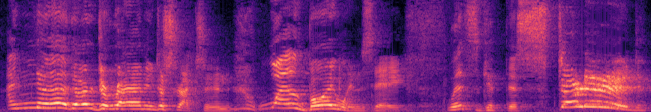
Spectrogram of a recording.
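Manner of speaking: loud, high, slow hyped announcer call; hype intro shout. Acted. Host kicking off the show for her fans, loud high hyped shout.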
